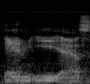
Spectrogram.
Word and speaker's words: NES: well neskar are because they would say NES and it's nees the Nintendo Entertainment System any of any of you saying NES out there are saying it wrong oh the SNES snz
